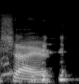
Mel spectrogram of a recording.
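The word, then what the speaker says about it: Scheyer: Shire. I like Shire. We'll go there. Coach? Yeah. John Yeah, Shire? that's John Shire. Oh, yeah, John Shire. Yeah. Shire. I don't know. 7.9. John Shire looks to lead Duke to its third straight.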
